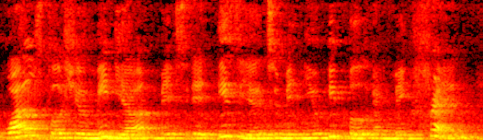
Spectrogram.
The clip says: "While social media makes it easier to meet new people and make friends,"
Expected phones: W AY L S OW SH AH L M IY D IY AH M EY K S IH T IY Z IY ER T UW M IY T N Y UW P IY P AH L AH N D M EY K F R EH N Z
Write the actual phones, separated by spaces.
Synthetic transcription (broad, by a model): W AY L S OW SH AH L M IY D IY AH M EY K S IH T IY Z IY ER T UW M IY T N Y UW P IY P AH L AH N M EY K F R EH N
